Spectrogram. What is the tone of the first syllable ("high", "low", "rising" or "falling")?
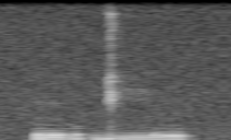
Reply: high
